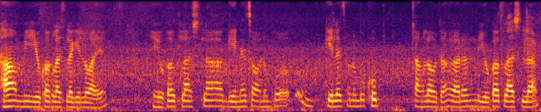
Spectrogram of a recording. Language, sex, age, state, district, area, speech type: Marathi, male, 18-30, Maharashtra, Sindhudurg, rural, spontaneous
